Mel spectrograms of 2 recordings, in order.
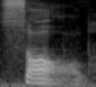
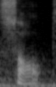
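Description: First: Saul said without a t, softly; right name. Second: Salt with a clear final t, lower and softer; wrong name. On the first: Pastor corrects to Saul, no t, low. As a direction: say Saul, no t at the end. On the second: Pastor shows kids the wrong word, salt, softly. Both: Shown as a demonstration. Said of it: "not salt".

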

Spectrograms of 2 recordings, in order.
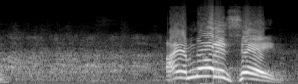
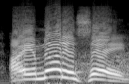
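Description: First: High, drawn out and giggling; very slow laughing denial. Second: High, loud denial through a laugh; hammed-up Paul, laughing; laughing protest. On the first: Pretend. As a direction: ham up Paul's denial while laughing. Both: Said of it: "pretending to be Paul".

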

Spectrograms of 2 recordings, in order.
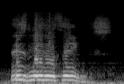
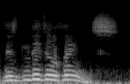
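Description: First: Little said slowly again and stressed; slow stress on little, repeated for emphasis. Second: Slow stress on little; slow emphasis. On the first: Preacher repeats these little things to the congregation, slow and stressed. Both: Shown as a demonstration.

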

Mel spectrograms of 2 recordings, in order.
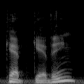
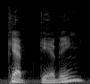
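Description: Both takes have the same delivery.

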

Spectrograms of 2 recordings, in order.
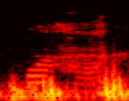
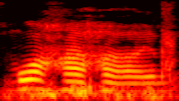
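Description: First: Quick mock evil laugh; sneering panto villain. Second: Villain cackle, mwahaha; mock evil laugh, short and hammy; sneering panto villain. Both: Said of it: "I sound like an evil villain".

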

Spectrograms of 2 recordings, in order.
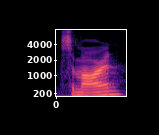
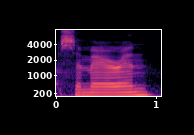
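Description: First: "Samarin" with middle vowel as in "car", rising; questioning pronunciation. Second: "Samarin" with middle vowel as in "air"; trying a pronunciation. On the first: Comic unsure of a movie title, "Samarin" asked as suh-MAR-in. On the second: Comic sounding out a movie title, "Samarin" said suh-MARE-in. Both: Shown as a demonstration.

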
